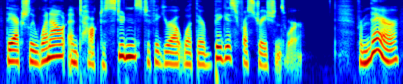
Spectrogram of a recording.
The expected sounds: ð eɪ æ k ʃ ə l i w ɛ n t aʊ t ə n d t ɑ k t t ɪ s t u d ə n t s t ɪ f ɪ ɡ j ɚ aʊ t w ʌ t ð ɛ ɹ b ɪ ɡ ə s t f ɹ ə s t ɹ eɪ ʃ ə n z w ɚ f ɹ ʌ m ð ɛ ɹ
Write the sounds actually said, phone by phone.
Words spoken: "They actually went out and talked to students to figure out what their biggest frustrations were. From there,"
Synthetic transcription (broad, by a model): ð eɪ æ k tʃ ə l i w ɛ t aʊ t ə n t ɑ k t t ɪ s t u d n t s t ɪ f ɪ ɡ j ɚ aʊ t w ʌ t ð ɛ ɹ b ɪ ɡ ə s t f ɹ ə s t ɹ eɪ ʃ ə n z w ɚ f ɹ ʌ m ð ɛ ɹ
